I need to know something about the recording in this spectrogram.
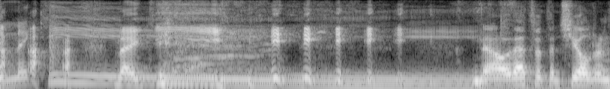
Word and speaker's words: Nike: I almost put like Nike with like 5 E's after it just to help. Yeah, to just read it out phonetically. Nike.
